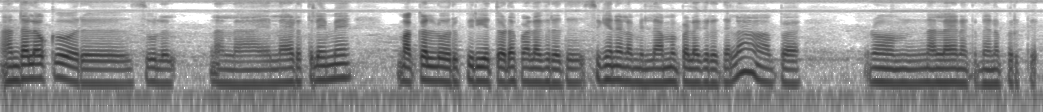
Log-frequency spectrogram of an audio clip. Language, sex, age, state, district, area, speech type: Tamil, female, 45-60, Tamil Nadu, Nagapattinam, urban, spontaneous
